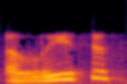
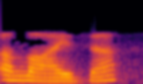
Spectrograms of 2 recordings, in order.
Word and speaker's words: Aliza: All right, Aliza's name is spelled A-L-I-Z-A. It's pronounced Aliza, not Eliza.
